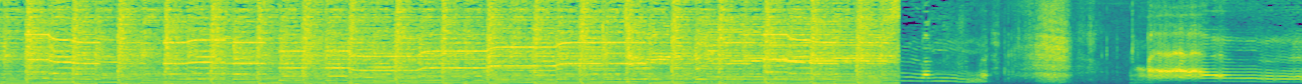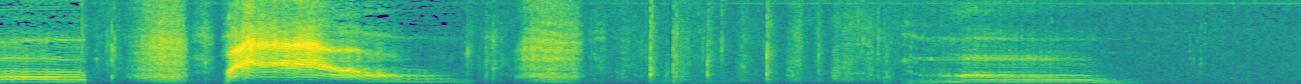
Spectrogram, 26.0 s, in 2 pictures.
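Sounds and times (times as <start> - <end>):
cat yowling: 11.3 - 13.9, 15.3 - 17.7.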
